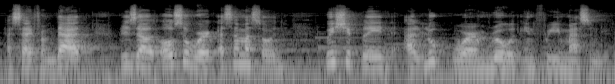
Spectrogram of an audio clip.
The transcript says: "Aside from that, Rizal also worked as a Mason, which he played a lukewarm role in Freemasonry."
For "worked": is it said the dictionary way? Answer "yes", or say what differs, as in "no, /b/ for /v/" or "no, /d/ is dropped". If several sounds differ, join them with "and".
no, /t/ is dropped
